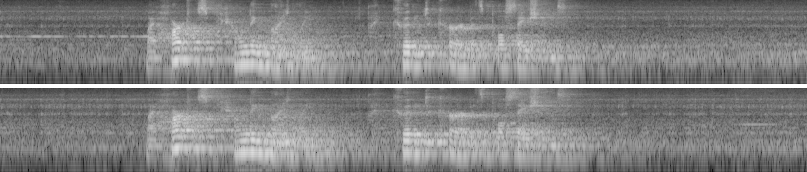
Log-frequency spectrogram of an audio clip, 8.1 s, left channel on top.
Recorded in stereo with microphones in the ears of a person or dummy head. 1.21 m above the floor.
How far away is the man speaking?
About 1.0 m.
